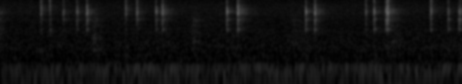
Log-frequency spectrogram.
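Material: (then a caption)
Metal. Long natural nails tap and scratch the edges and face of a small, closed, hollow gold-tone metal cigarette case with a tortoiseshell-pattern panel, held in the hands. About eighteen quiet, sharp, bright clicks land at an irregular pace, each dying away almost instantly over a faint low hum.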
